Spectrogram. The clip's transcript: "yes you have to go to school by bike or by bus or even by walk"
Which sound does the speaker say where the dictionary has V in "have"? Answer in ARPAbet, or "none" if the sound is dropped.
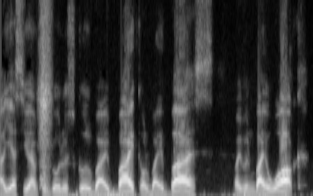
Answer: F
